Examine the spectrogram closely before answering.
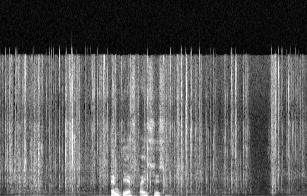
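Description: A plastic bag crinkles as coins shift inside it.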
